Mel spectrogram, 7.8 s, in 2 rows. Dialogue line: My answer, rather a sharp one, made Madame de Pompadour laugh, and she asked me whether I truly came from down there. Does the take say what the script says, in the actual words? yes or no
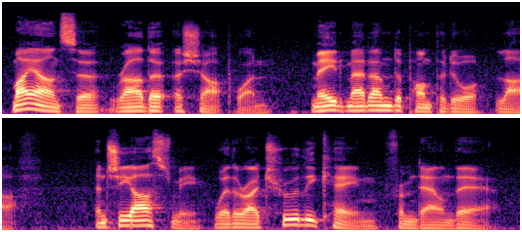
yes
